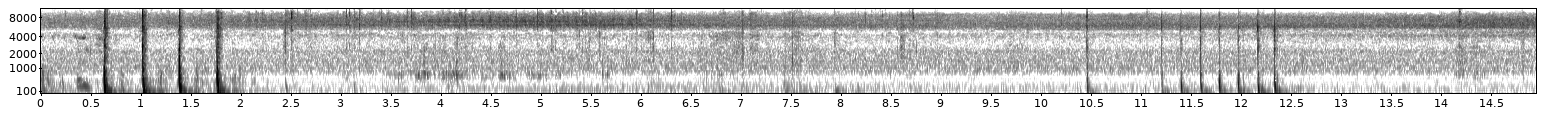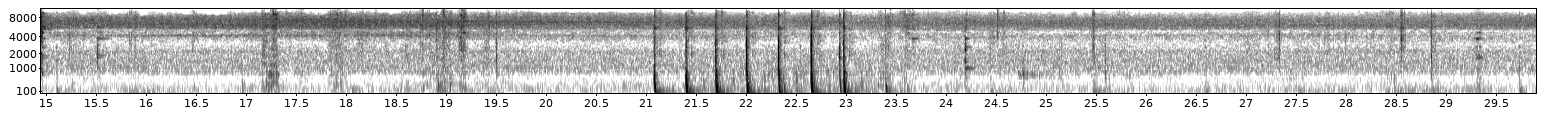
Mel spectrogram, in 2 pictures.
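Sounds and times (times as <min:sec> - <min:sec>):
hammer driving nails: 0:00.0 - 0:02.6, 0:21.1 - 0:23.6.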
